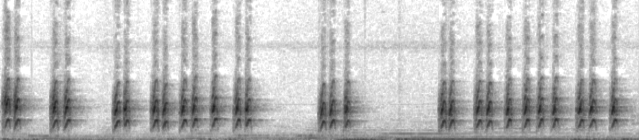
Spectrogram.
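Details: Sooty-headed bulbul uttering bursts of short, sharp notes, a pause around the middle, then a fast, regular series of paired notes.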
